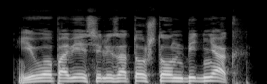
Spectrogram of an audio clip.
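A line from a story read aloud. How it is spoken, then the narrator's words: Furious bark. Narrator (Russian): яростно рявкнул толстяк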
